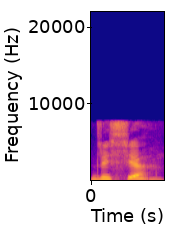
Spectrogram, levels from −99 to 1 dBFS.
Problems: background sounds at intervals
